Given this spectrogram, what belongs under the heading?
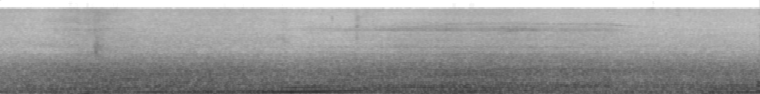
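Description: A truck on massive tires drives past on Keele Street in Toronto's Junction on a winter Saturday, its steady road rumble and engine blending into continuous nearby traffic noise with no talking.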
